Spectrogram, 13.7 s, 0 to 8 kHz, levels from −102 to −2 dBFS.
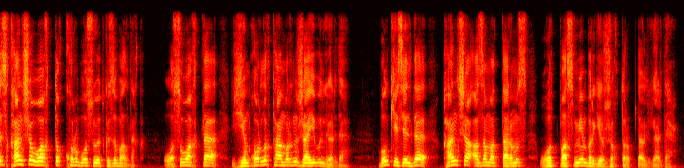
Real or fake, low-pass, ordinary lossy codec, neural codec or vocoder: real; 7.2 kHz; none; none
